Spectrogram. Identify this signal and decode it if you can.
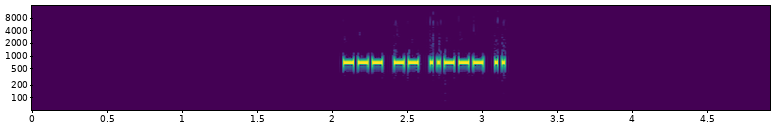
Morse code, heard as a keyed tone, about 45 wpm, 700 Hz. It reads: OM2I
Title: DXCC-100 Call Signs - 4 Characters - 50wpm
